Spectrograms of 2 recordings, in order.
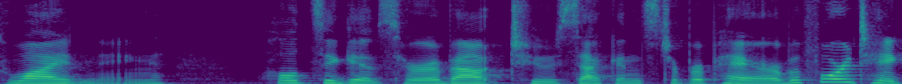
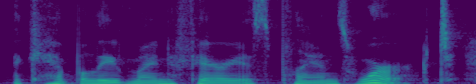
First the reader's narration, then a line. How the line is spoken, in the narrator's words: she murmurs, laughter in her voice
